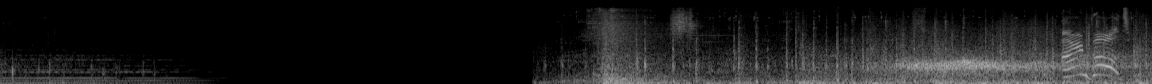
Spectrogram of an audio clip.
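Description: Horse galloping in The Witcher 3, steady clip-clop hoofbeats rising loud and close after a brief silence, joined by game sounds and voices speaking over the ride.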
